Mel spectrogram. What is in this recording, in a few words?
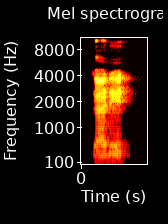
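"garit", Malay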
